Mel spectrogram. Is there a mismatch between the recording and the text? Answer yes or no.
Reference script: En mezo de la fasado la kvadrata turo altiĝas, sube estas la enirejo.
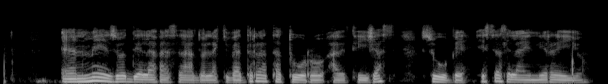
no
